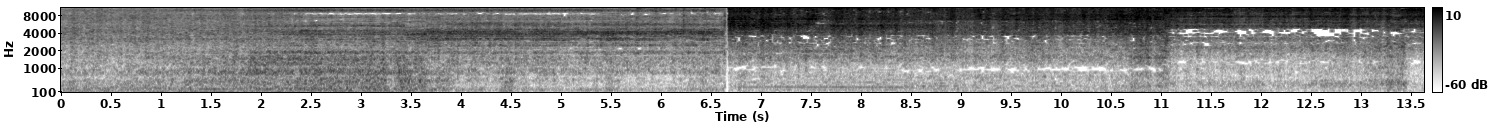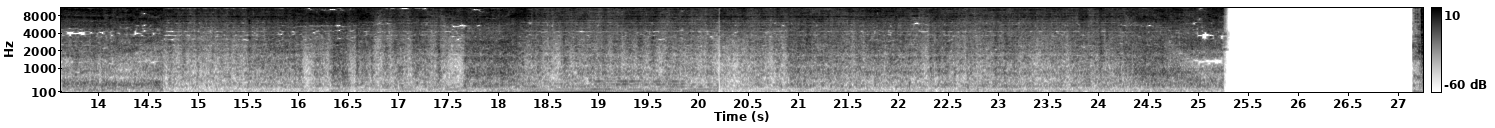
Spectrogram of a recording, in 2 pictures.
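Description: Gas welding torch flame hissing steadily while a steel tube joint is welded. About seven seconds in the hiss jumps to a louder, sharper sound as the flame is turned from a soft yellow flame to a hot blue welding flame. The sound cuts off abruptly near the end.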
